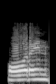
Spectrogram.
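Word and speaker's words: foreign: पहले जी आया है जी का उच्चारण हमने नहीं करना है जी साइलेंट है फरेन पढ़ेंगे सीधा फॉरेन फॉरेन जैसे विदेश होता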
